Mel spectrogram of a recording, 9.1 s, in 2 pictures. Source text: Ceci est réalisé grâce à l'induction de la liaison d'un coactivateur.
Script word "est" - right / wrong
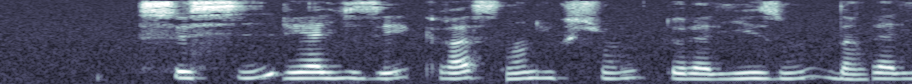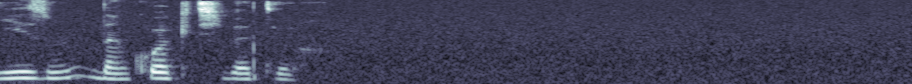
wrong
